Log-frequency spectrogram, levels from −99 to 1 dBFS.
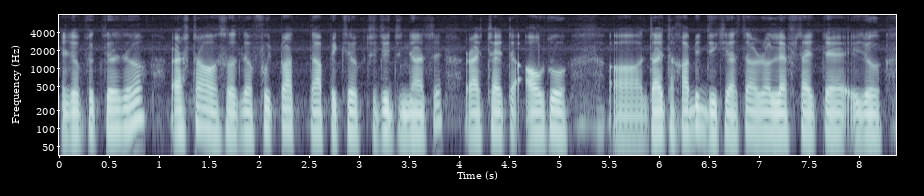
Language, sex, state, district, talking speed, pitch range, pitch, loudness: Nagamese, male, Nagaland, Kohima, 170 wpm, 90-100 Hz, 95 Hz, -19 LUFS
